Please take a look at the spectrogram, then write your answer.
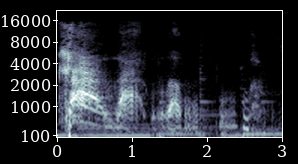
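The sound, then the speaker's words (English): A person growls out a monster roar in a loud, gravelly voice: one long opening snarl followed by a few shorter, rougher growls, alone with no other talk. “Please call me … from now on, and I won't roar at you like this. Roar!”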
